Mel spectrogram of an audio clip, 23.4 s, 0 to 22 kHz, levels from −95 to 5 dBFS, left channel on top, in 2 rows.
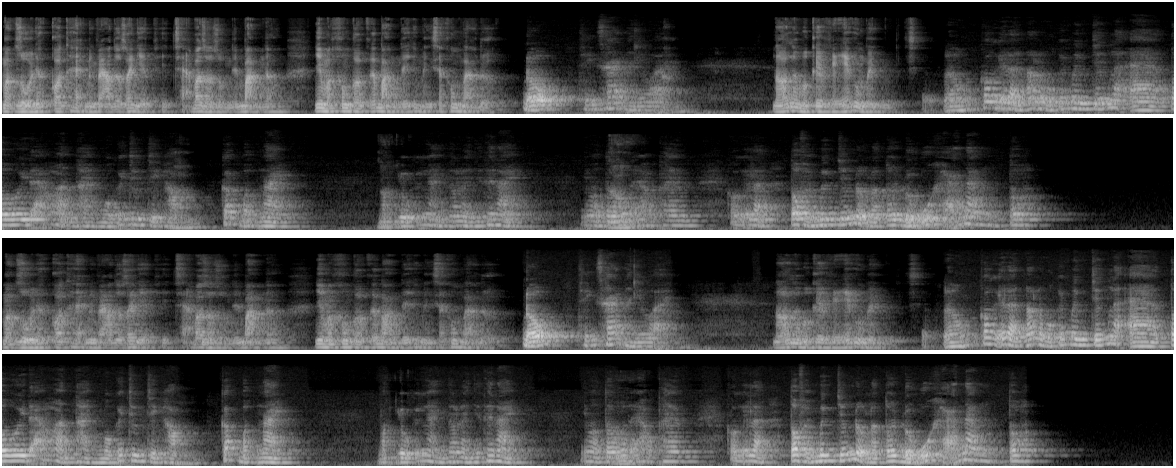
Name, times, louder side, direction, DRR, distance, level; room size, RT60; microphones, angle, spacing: voice 1, 0.0-5.0 6.6-6.9 7.7-8.9 13.4-13.7 15.5-15.8 17.8-18.1, left 3 dB, 55° left, 0.3 m, -29 dB
voice 2, 5.2-6.7 9.4-13.5 13.9-14.6 15.5-16.9 17.5-18.6 19.0-22.0, right 4 dB, 80° right, 0.4 m, -25 dB
2.3 x 2.1 x 2.8 m
head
